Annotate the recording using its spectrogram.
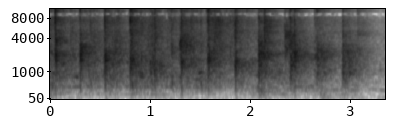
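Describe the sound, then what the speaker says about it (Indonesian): A secondary school class applauds group 1 with quick, rhythmic clapping: about a dozen sharp, evenly spaced bursts close by, with a faint voice in the background. "Tepuk tangan buat kelompok 1."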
